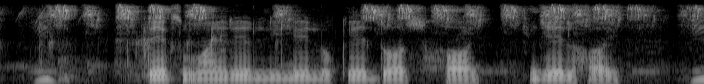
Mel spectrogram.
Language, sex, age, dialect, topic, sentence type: Bengali, male, 18-24, Jharkhandi, banking, statement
